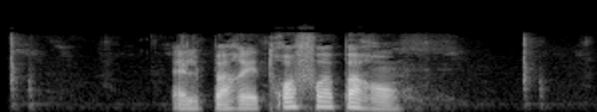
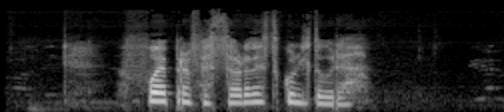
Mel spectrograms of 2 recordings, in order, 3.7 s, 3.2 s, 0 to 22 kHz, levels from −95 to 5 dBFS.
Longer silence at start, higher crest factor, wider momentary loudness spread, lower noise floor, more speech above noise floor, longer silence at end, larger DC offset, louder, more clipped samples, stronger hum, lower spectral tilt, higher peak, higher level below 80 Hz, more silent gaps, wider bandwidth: first, 1.05 s vs 0.4 s; about the same, 26 dB vs 22 dB; about the same, 25 LU vs 26 LU; about the same, -72 dBFS vs -72 dBFS; about the same, 48 dB vs 46 dB; first, 1.25 s vs 0.85 s; neither; about the same, -25 LUFS vs -27 LUFS; neither; neither; first, -5 dB/octave vs -3.5 dB/octave; first, -2 dBFS vs -6 dBFS; first, -58 dBFS vs -76 dBFS; neither; second, 7.8 kHz vs 15.5 kHz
